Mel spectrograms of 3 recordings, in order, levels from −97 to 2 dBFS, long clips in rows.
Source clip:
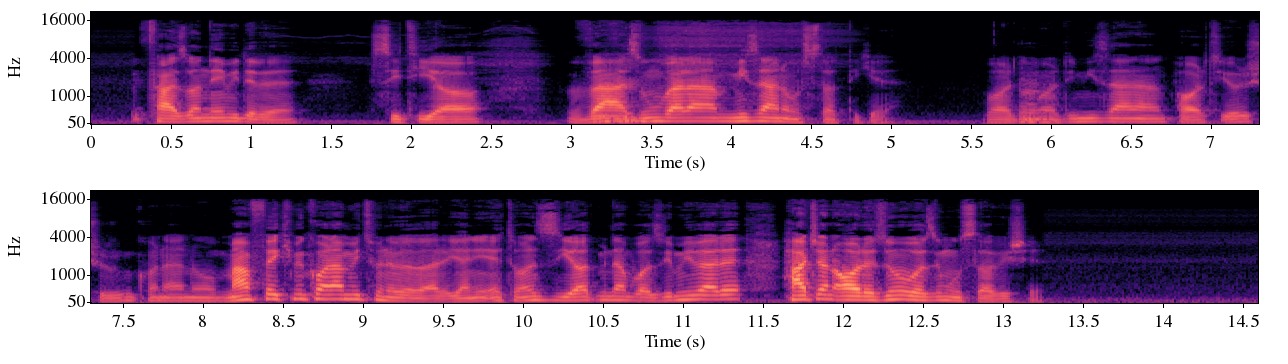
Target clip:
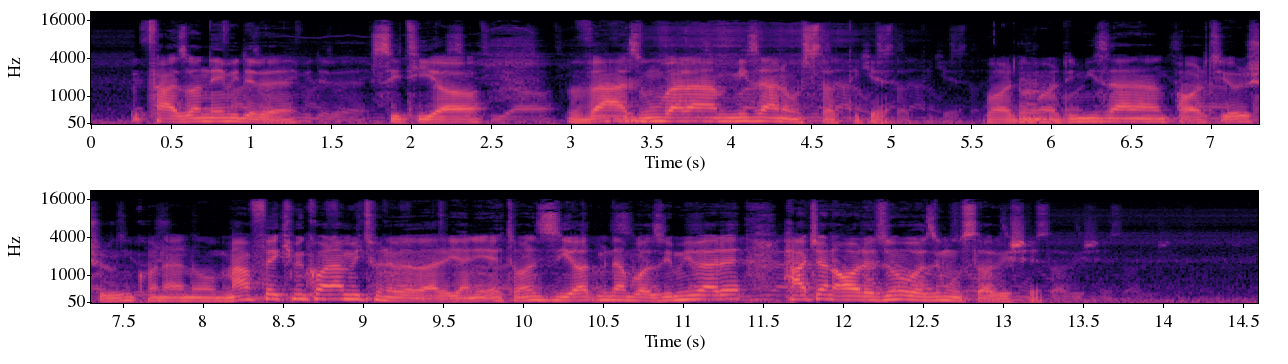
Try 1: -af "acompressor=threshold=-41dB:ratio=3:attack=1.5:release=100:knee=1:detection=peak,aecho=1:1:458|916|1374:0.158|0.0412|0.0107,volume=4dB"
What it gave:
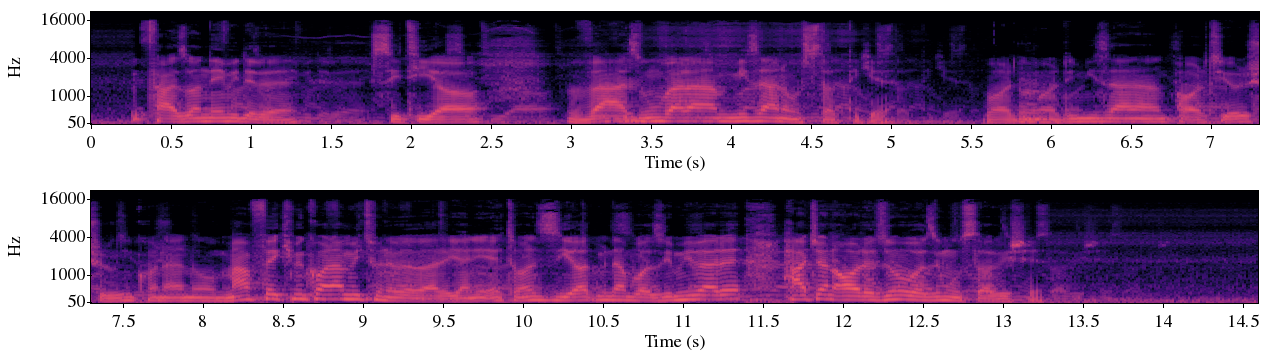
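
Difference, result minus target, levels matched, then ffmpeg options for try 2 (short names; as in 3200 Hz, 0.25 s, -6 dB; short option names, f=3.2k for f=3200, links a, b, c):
compressor: peak gain reduction +5 dB
-af "acompressor=threshold=-33.5dB:ratio=3:attack=1.5:release=100:knee=1:detection=peak,aecho=1:1:458|916|1374:0.158|0.0412|0.0107,volume=4dB"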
